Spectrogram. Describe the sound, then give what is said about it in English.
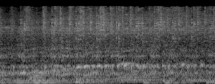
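An electric mixer beats eggs with a steady, even motor whir and rattle that holds at a constant level throughout, with no talk over it. “So while the eggs are being beaten in the mixer”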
